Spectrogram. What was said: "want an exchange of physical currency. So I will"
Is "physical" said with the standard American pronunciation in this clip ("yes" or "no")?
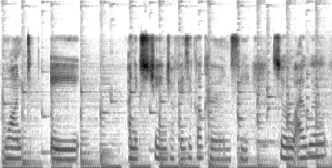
yes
